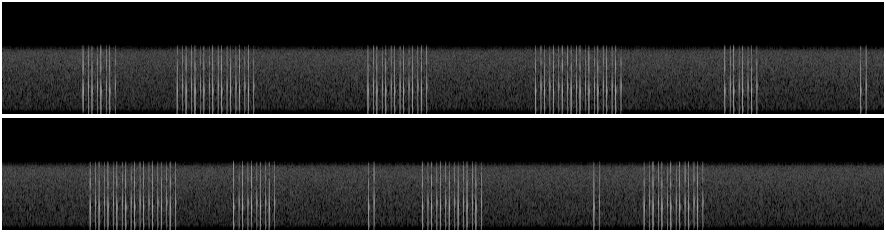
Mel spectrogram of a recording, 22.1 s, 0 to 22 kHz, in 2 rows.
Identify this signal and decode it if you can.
Pulse dialling, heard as clicks on a phone line, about 9 pulses a second. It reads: 4 9 7 0 4 1 0 5 1 7 1 7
